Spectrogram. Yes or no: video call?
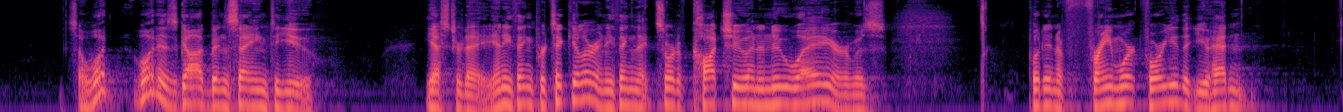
no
